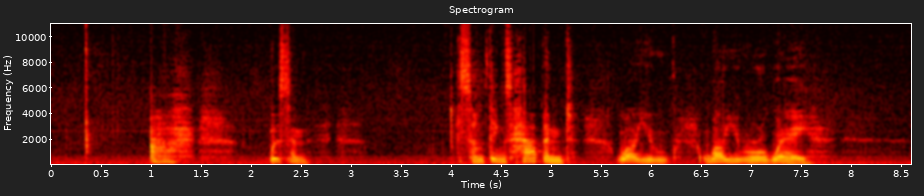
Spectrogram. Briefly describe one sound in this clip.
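A young woman speaks close by in a tearful, pleading voice.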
